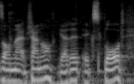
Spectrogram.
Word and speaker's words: XPLRD: channel that I run called Explored, which is spelled X-P-L-R-D because apparently I hate vowels.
